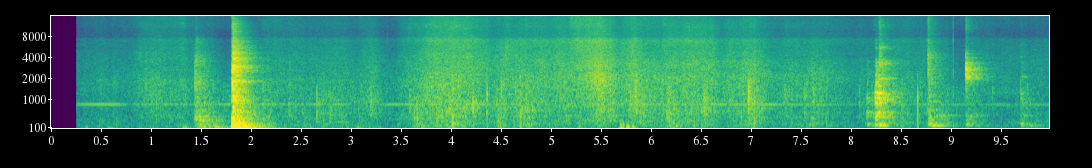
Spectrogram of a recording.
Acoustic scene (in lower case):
restroom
